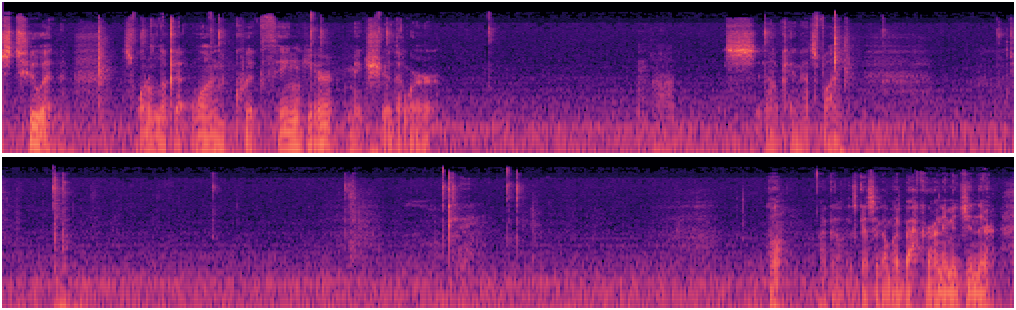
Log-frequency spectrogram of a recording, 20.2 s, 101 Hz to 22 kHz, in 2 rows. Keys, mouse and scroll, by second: 1.3-6.8 drag, 6.8-8.8 middle drag, 8.4 a, 10.6 KP_0, 10.8 middle click, 14.6-16.5 drag, 20.1-20.2 middle drag.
